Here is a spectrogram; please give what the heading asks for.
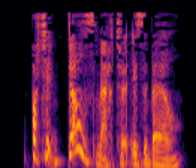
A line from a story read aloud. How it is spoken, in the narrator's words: she snapped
